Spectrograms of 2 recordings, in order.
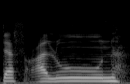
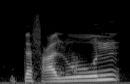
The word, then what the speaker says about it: تفعلون: Don't breathe after the noon. You said تفعلون. No. تفعلون, and you stick your tip of your tongue to the top.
